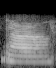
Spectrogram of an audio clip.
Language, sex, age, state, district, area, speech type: Maithili, female, 18-30, Bihar, Madhepura, rural, conversation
